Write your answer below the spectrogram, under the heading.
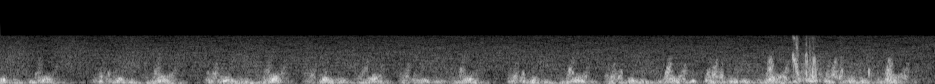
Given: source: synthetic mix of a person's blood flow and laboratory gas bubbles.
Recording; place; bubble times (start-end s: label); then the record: Doppler ultrasound of blood flow; precordium
7.90-8.21 s: bubbles
8.23-8.29 s: bubbles
8.39-8.46 s: bubbles
8.66-8.74 s: bubbles
From the record:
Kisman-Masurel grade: 213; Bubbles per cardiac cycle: several, 3 to 8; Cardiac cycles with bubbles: 1 to 10%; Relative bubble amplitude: loud (0.450 to 0.775); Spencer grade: 1 (occasional bubble signal discernible with the cardiac motion signal, with majority of cardiac periods free of bubbles); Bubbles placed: only in the low amplitude regions of the cardiac cycle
